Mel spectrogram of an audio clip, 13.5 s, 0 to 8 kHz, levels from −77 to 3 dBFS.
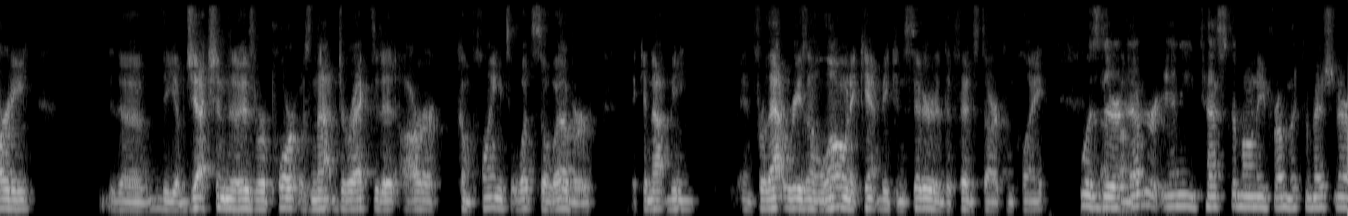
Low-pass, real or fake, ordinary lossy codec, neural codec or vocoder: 7.2 kHz; fake; MP3, 48 kbps; vocoder, 44.1 kHz, 128 mel bands every 512 samples, BigVGAN v2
